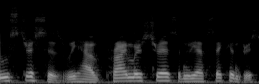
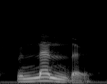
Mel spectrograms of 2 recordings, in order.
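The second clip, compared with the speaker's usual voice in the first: remember with stress on second syllable mem; 4 dB louder than usual. Teaching word stress, reading the word remember: stress on second syllable of remember. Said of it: "It's on the second syllable ... you read it like this".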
